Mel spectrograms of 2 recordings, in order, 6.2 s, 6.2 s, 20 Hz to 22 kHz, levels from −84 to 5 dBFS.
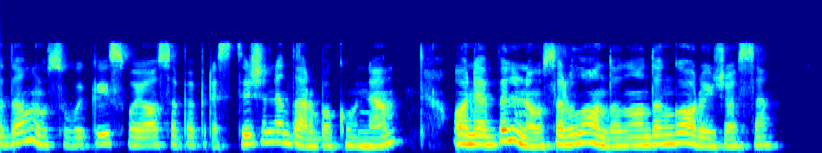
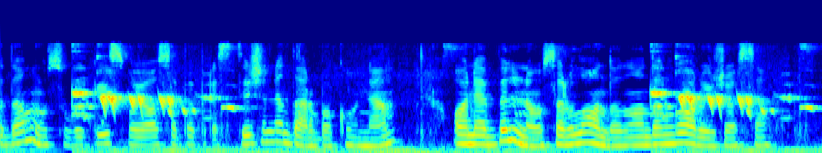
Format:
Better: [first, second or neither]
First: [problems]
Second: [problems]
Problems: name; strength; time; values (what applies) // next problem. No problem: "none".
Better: first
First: none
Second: background sound (Bird); 1 dB above the speech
